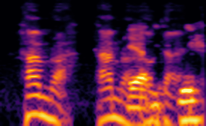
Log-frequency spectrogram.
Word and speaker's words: Hamre: I could never pronounce his name right. Yeah. Hamre. Hamra.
